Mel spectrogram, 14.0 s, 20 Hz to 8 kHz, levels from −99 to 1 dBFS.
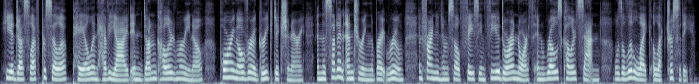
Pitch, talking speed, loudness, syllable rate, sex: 205 Hz, 170 wpm, -17 LUFS, 5.4 syllables/s, female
